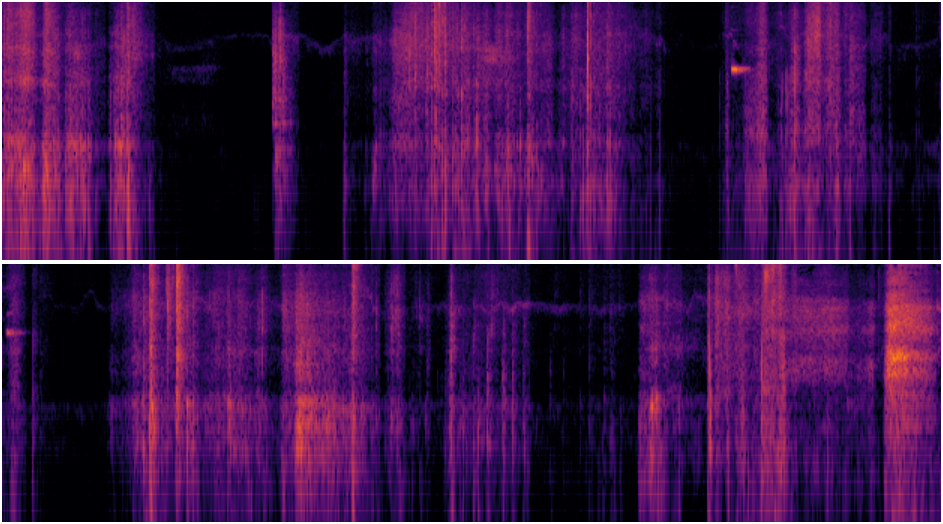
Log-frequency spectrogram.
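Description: Scissors cutting through the tape on a cardboard shipping box, with the box and plastic packaging being handled: scraping, rustling and crinkling in irregular bursts with silent gaps between, and a few sharp clicks.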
